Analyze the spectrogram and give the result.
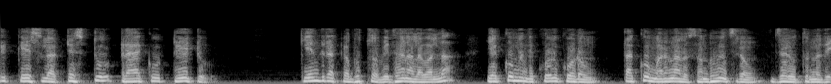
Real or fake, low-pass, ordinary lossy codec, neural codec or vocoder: fake; 5.4 kHz; MP3, 32 kbps; codec, 44.1 kHz, 7.8 kbps, DAC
